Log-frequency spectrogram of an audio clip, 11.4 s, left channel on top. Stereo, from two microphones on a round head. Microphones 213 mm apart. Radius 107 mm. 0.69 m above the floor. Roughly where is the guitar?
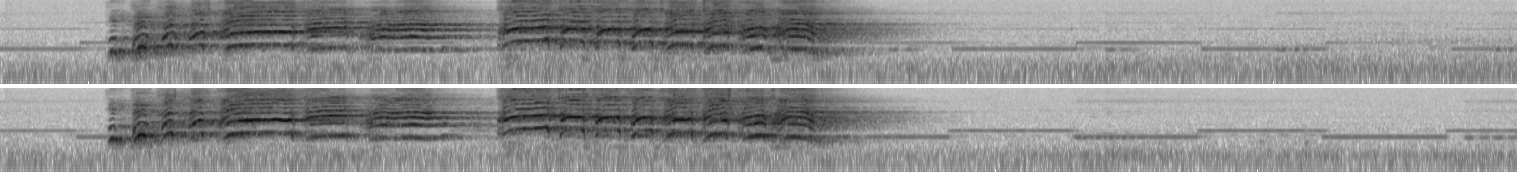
No guitar in this recording.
